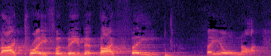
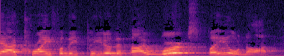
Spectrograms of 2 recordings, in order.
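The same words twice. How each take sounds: First: "faith" drawn out, then held apart; stress on faith. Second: "works" stretched slowly as the contrast; stress on works. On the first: Preacher giving what Jesus said, stress on "faith". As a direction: land slowly on "faith" as the true word. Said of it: "He said". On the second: Preacher correcting a misquote of Jesus, stress on "works". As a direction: lean on "works", the word not said. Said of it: "So Jesus didn't say". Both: Shown as a demonstration.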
